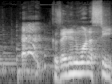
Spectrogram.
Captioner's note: person laughing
